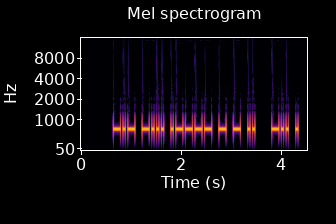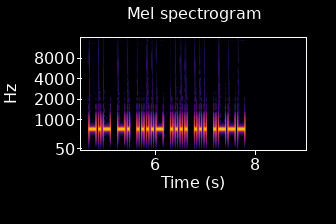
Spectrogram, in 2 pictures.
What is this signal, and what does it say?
Morse code, heard as a keyed tone, about 25 wpm, 700 Hz. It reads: KB1TTI DE KN4HSJ
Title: USA Callsign DE Callsign 25wpm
